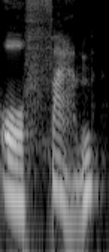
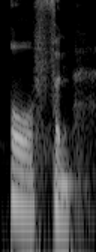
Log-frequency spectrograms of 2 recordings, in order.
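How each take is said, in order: First: The second syllable has a full, clear vowel. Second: The second syllable has a weak, reduced vowel. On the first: The speaker calls it wrong. "Notice it's not orphan" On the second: The speaker calls it right. "The fan becomes fun because it's not stressed"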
